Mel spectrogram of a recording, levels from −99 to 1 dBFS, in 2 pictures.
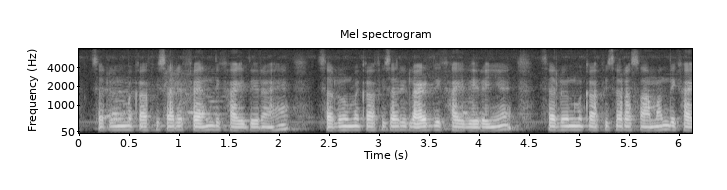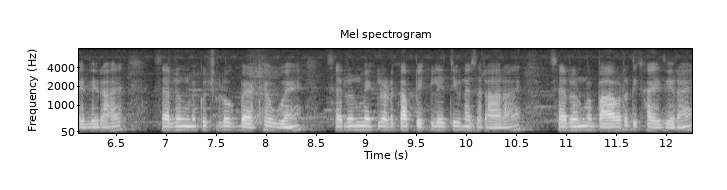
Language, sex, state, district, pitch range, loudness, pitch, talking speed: Hindi, male, Uttarakhand, Uttarkashi, 115-130 Hz, -19 LUFS, 125 Hz, 255 wpm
